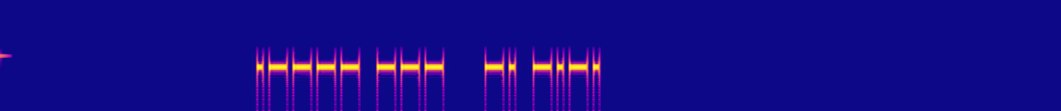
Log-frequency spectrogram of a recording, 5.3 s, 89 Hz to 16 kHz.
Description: Morse code, heard as a keyed tone, about 41 wpm, 700 Hz. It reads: 1O NC
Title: Winter Field Day Exchanges Encore 40wpm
